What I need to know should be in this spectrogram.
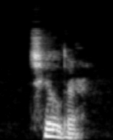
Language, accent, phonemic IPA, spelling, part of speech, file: English, Southern England, /ˈt͡ʃɪldə(ɹ)/, childer, noun, LL-Q1860 (eng)-childer.wav
- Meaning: 1. Plural of child 2. Plural of childe (“self-turned vampire”) 3. A child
